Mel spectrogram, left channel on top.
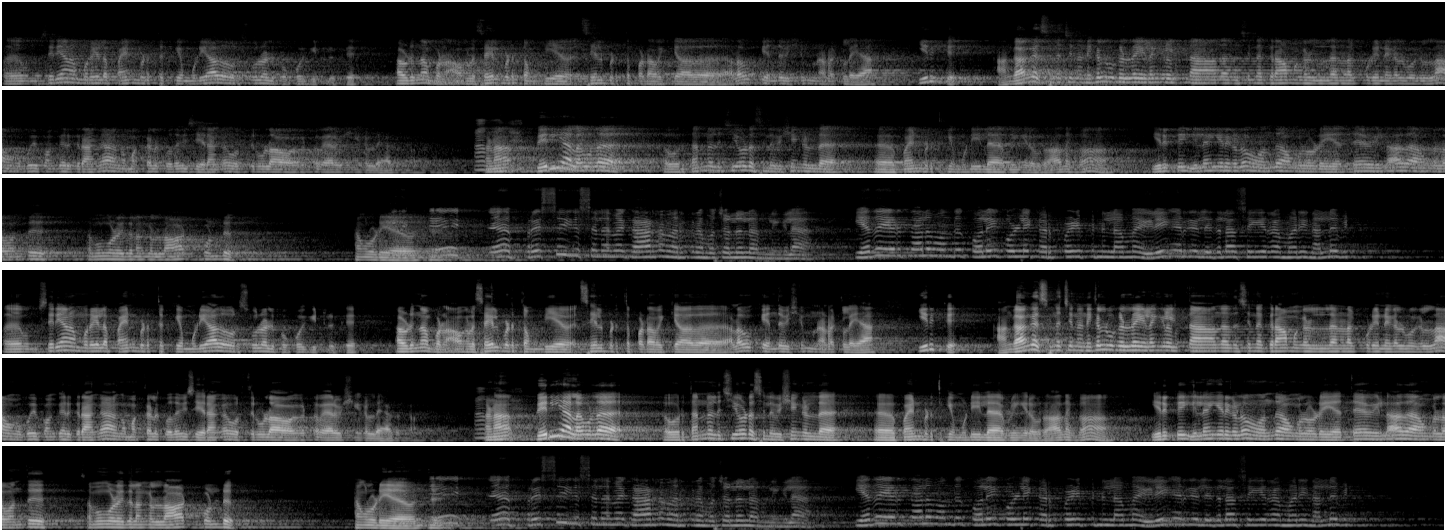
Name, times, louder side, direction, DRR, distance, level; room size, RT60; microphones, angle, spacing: voice 1, 0.0-3.5 3.9-8.7 9.2-9.5 9.9-18.4 19.3-20.6 21.0-22.8 23.1-25.5 25.9-29.3 29.7-31.2 32.4-33.3, right 5 dB, 80° right, 14 dB, 0.4 m, -26 dB
voice 2, 4.2-4.7 19.1-19.7 32.7-33.4 33.7-37.0 37.4-42.3, left 1 dB, 10° left, 10 dB, 0.4 m, -36 dB
11.0 x 11.0 x 6.9 m, 2.9 s
head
